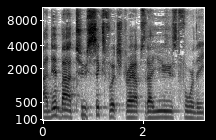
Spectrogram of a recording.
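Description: A man talks with fairly even intonation. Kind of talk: casual DIY vlog narration. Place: garage. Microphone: phone near.

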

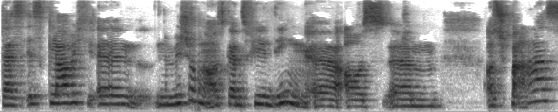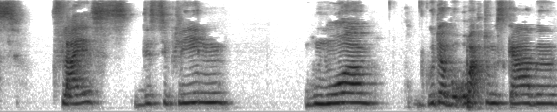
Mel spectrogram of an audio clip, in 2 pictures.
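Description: Against a quiet background, a woman uses a raised, projected voice with a bright, sharp tone and high pitch, speaking very slowly with long, frequent pauses. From Swabia, southern Germany. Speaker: actress. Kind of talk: interview answer. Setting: video call. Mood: warm, thoughtful. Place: home room.

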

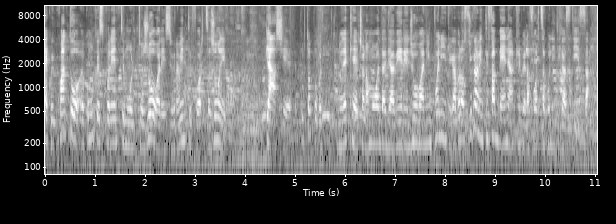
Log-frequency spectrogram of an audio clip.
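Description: A woman talks at a very fast pace. Crowd noise can be heard in the background. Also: ordinary pitch variation. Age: 20s. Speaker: local TV news presenter; TV news presenter. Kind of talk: TV news magazine interview. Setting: outdoor set in the town square. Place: cafe.

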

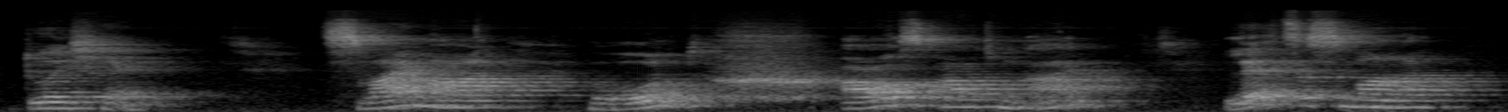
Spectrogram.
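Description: A woman speaks at a very slow pace with ordinary pitch variation, in strong room echo with noticeable background noise. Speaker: fitness instructor. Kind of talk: exercise class instructions. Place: home room. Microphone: camera far.

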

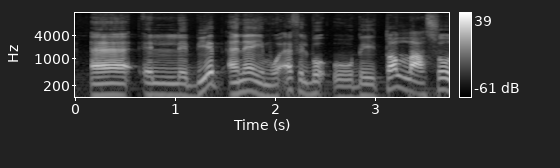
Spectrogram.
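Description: A man speaks over light background noise. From Egypt. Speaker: ENT doctor; guest. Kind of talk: TV interview. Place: studio. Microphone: lapel.

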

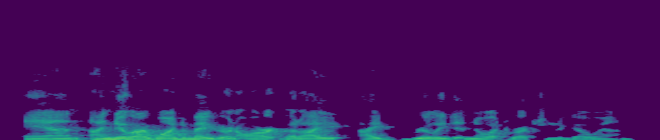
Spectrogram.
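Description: A woman speaks in a very deep, low voice with ordinary pitch variation. The background is quiet, but audible room echo comes through. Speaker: guest. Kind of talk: interview answer. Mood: relaxed, occasionally laughing. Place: home room. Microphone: video call.

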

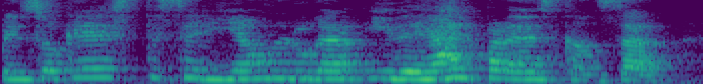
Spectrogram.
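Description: A high-pitched woman at a fairly slow pace, fairly even in intonation, with audible room echo. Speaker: oral storyteller. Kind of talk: dramatic oral storytelling performance of a parable. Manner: slow, vivid descriptive pacing lingering on imagery; emotive, building to sorrowful intensity. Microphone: phone near.

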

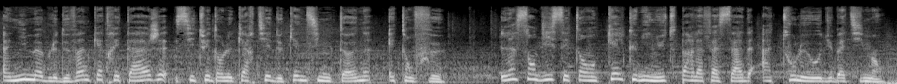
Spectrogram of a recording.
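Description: Clear music plays in the background as a woman talks at a fairly low pitch. Her intonation is lively while her loudness stays very even. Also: moderate pace. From France. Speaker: voice actor. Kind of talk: documentary narration. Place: booth. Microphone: studio mic.

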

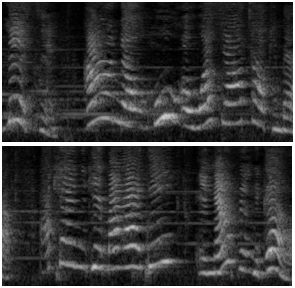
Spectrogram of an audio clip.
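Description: Over clear background music, a woman uses a put-on character voice at an extremely high pitch with lively intonation. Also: moderate pace. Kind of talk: comedic sketch acting. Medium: comedy sketch. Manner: blunt, sassy, slangy. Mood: impatient.

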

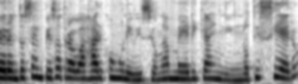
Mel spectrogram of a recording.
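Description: A woman is speaking here. Her tone is dark and mellow. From Puerto Rico. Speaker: radio host and musicologist; radio host. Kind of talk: interview. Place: studio.

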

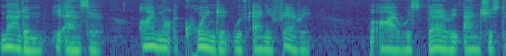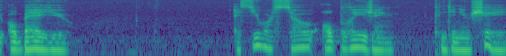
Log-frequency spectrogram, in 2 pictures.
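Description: In a somewhat breathy voice with fairly even intonation, the speaker goes at a fairly slow pace with long, frequent pauses. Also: man, very deep, low pitch for a man. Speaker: podcaster. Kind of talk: sleep story. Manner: soft-spoken.

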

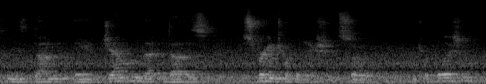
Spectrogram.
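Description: A man at a moderate pace, with loud background noise and audible room echo. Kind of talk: event announcements. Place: meeting room. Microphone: camera far.

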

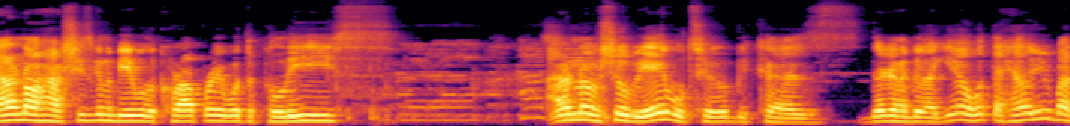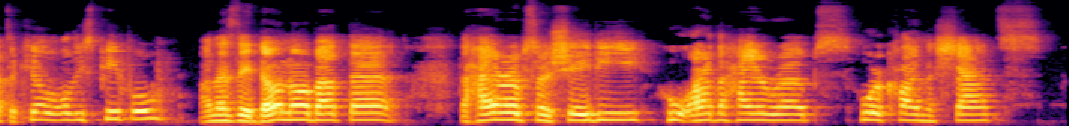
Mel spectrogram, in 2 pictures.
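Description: Over music in the background, a man with a high-pitched voice talks at a very fast pace. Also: ordinary pitch variation. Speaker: anime reaction vlogger. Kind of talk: casual reaction commentary. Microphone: phone near.

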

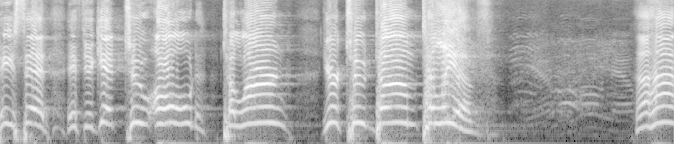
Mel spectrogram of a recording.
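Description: A man's extremely high voice, passionate and very slow, with long, frequent pauses over a quiet background. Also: ordinary pitch variation. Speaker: pastor. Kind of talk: apostolic sermon at a tent revival. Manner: passionate, call-and-response preaching. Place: tent. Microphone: handheld.

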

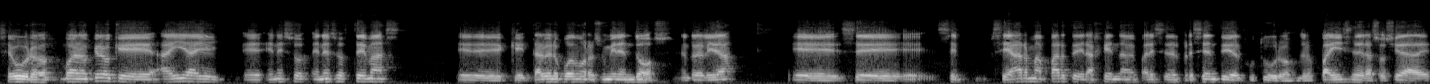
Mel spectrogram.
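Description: A man talks fairly slowly, keeping his intonation fairly even, with a quiet background behind him. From Argentina. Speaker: engineer and former government official; interview guest. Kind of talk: radio interview. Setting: phone call. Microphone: video call.

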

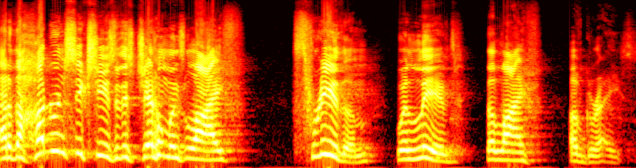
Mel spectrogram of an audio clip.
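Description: Against a quiet background, a man projects a raised voice with a bright, sharp tone. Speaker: preacher. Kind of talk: sermon. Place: church. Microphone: lapel.

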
